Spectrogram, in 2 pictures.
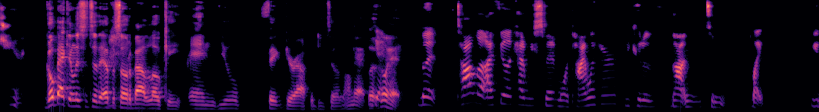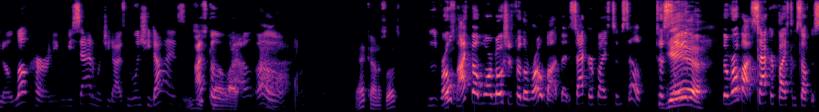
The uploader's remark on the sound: We could have edited it out but…eh. There are some audio issues in this one.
